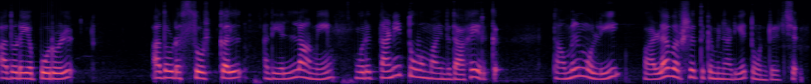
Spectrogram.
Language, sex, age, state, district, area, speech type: Tamil, female, 18-30, Tamil Nadu, Tiruppur, rural, spontaneous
